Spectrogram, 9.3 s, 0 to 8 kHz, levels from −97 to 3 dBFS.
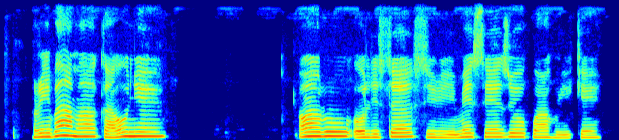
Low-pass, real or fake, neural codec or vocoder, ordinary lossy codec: none; real; none; none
